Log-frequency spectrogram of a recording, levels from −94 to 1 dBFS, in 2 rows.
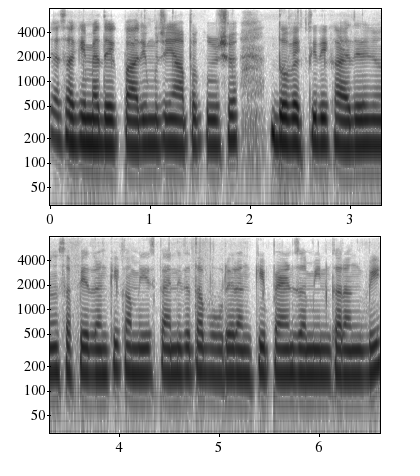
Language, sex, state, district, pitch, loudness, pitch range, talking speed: Hindi, female, Chhattisgarh, Bastar, 170 Hz, -15 LUFS, 165-175 Hz, 290 wpm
